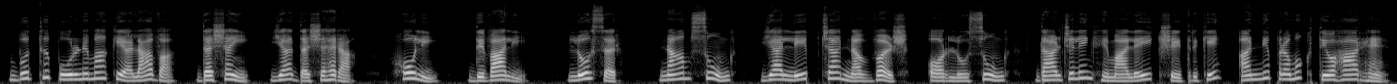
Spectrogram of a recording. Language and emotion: Hindi, neutral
